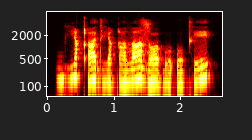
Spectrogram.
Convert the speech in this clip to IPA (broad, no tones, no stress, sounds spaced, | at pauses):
bʱ i qʼ ɐ dʱ e q ɛ ðˤ ɛ zˤ o ɓ o ʔ o kʰ e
